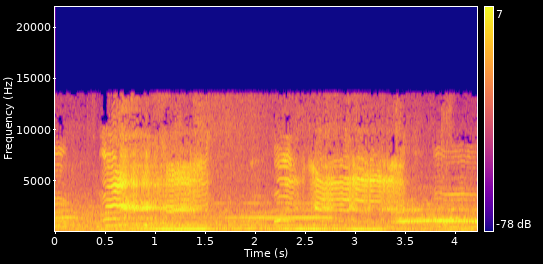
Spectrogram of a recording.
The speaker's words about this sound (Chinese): 哎呀，这是哪一家的小宝贝哭得这么惨啊？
